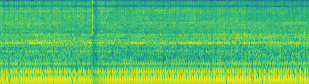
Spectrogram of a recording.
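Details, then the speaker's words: Cub Cadet garden tractor twin just after new spark plugs, carburetor not cleaned, frozen choke, and an unlocated gas leak: a steady, even low thrum at constant speed with no misses, knocks or hunting. Normal idle. "This is a pretty smooth motor. I did not clean the carburetor, but we're gonna see if we can get it started again."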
